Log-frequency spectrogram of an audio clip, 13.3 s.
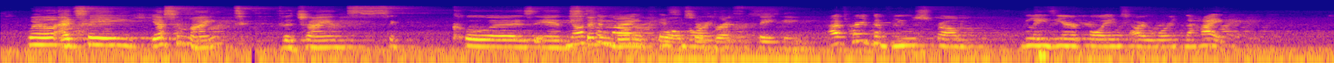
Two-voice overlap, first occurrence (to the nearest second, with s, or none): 6 s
